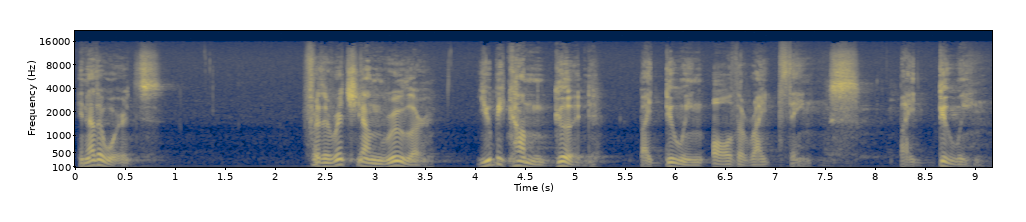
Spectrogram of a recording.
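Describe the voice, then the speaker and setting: A man's voice: lively intonation, slow pace, long pauses. Guy preaching a sermon, chatty, voice goes up and down a lot, acts out the quotes. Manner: conversational, asks the congregation questions; plays out quoted voices with big shifts in pitch. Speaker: pastor.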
